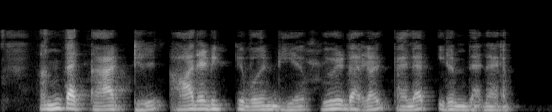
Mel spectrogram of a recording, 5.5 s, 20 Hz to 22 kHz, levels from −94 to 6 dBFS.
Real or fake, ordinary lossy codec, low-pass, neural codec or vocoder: fake; AAC, 48 kbps; 7.2 kHz; codec, 16 kHz, 1 kbps, FunCodec, trained on LibriTTS, 50 frames a second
